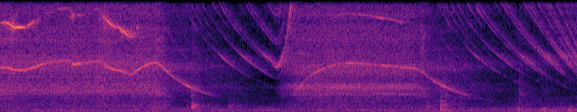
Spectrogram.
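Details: High-speed dental handpiece during anterior PFM crown preparation, rounding line angles and tapering the walls: high whine dropping under load and rising when freed.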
